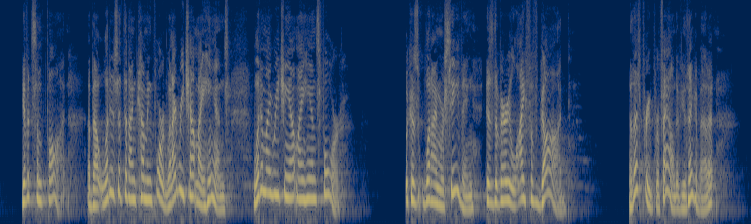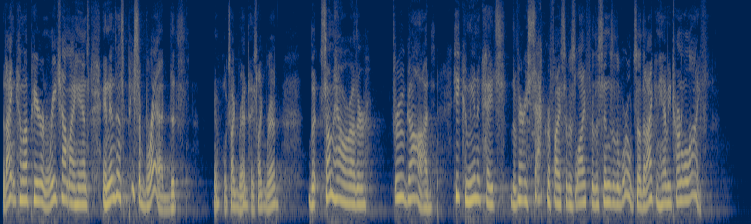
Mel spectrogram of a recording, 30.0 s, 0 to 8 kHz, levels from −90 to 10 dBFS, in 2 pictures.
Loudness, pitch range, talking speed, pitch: -21 LUFS, 170-235 Hz, 195 wpm, 210 Hz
